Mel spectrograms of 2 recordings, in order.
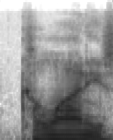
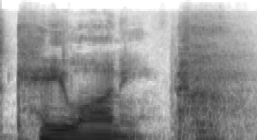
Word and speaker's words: Kalani: i am terribly sorry for mispronouncing kalani's name as kailani and i was listening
